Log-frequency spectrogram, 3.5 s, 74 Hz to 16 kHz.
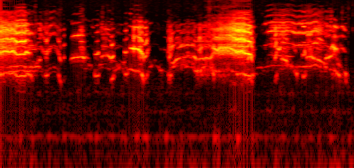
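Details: At a Koszalin peregrine falcon nest on 16 May 2022, a chick's foot stuck in a beak during feeding; shrill, piercing harmonic squeals, choppy at first then a long loud scream, over a faint hum.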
